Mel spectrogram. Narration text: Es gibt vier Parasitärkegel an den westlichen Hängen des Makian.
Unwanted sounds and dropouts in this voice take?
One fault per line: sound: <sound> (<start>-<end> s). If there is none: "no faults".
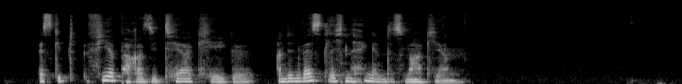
no faults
